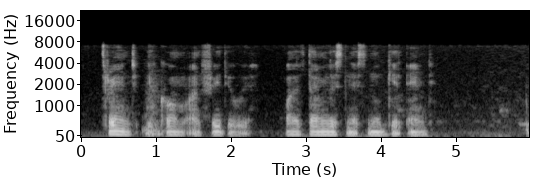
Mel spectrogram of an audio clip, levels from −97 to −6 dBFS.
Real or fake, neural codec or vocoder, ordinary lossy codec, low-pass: real; none; Opus, 64 kbps; 7.2 kHz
